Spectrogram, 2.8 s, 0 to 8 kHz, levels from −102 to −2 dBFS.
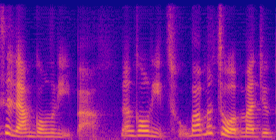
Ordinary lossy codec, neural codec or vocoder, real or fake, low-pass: none; codec, 16 kHz, about 1 kbps, DyCAST, with the encoder's durations; fake; none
